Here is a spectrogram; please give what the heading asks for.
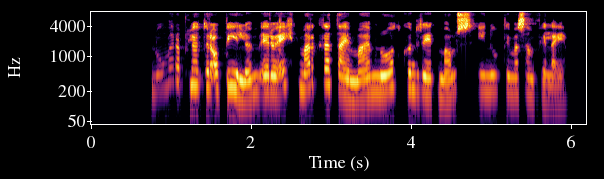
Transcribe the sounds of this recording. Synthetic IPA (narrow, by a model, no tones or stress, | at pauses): nuːmɛɾapʰlʏːt̪ʏɾawpiːlʏmɛɾʏejht̪maɾkɾat̪aːjmaɛmnɔːt̪kʰʏnrɪːt̪mawlsinjuːt̪ʰimasamfjɛːlajɪ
